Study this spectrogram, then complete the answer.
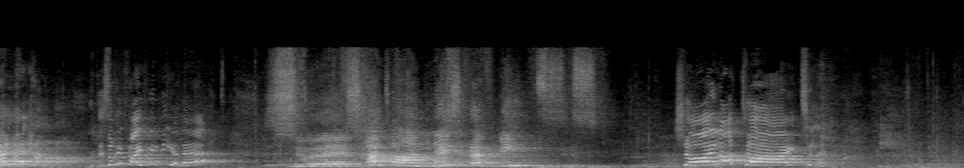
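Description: A choir of young women sings loudly and energetically.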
